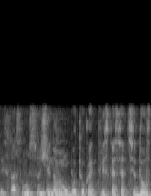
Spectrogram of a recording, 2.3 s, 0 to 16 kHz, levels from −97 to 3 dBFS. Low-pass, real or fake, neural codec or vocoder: 7.2 kHz; fake; codec, 16 kHz, 8 kbps, FunCodec, trained on LibriTTS, 25 frames a second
